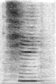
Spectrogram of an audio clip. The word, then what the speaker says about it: qi: So just to give you an example, in the pinyin, qi is the meaning of 7.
